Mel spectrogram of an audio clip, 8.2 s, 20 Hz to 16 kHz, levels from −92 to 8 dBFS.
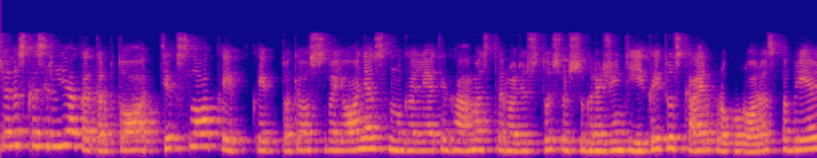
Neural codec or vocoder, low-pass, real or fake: none; 7.2 kHz; real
